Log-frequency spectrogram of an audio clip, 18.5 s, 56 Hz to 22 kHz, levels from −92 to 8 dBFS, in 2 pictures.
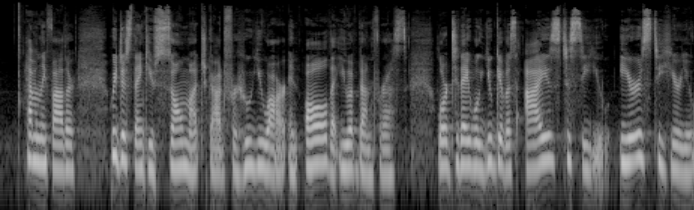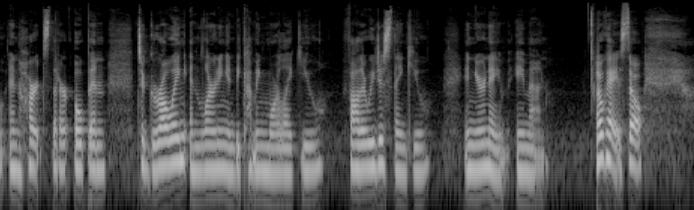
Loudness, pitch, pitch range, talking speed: -24 LUFS, 180 Hz, 170-200 Hz, 195 wpm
